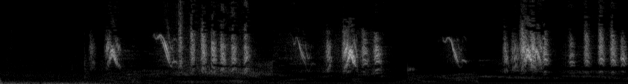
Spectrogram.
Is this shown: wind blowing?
no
